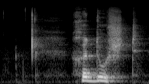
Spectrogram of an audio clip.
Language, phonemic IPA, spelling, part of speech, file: Dutch, /ɣəˈduʃt/, gedoucht, verb, Nl-gedoucht.ogg
- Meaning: past participle of douchen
